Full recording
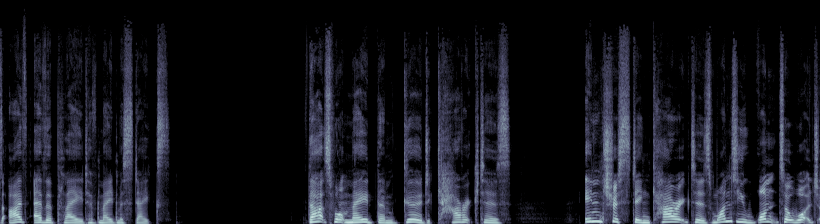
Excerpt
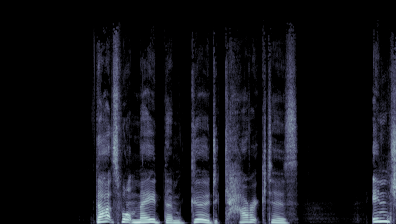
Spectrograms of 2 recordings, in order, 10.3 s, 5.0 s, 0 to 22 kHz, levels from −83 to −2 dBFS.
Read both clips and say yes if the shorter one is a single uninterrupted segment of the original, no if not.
yes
